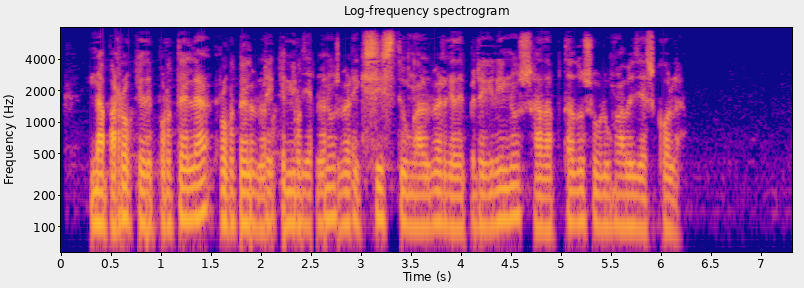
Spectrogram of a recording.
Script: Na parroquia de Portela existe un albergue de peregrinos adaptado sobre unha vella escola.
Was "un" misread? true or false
false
